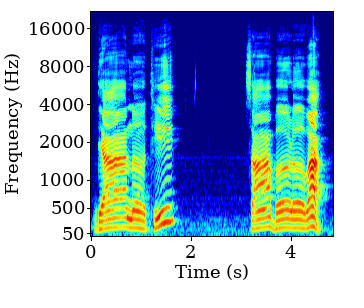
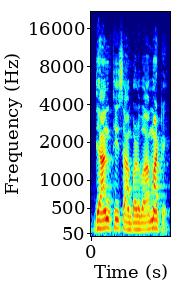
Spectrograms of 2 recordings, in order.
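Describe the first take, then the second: First: Each syllable is said separately with breaks. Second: The phrase is said smoothly at normal speed.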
